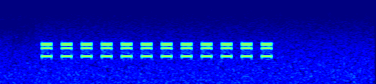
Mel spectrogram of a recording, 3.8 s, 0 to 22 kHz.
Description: Telephone call progress tone (North American plan), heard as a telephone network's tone, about 1400, 2050, 2450, 2600 Hz, 0.1 s on and 0.1 s off. Off-hook warning tone.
